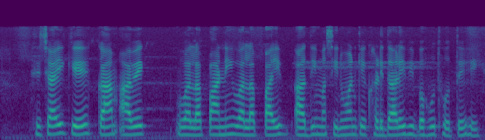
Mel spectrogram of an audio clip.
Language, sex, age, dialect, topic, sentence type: Magahi, female, 46-50, Western, agriculture, statement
